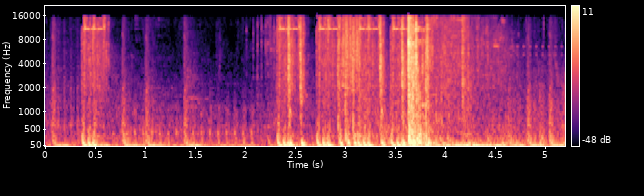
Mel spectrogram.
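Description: Bursts of MP5 submachine gun fire in a Call of Duty match, rattling in short rapid strings with a few scattered single reports, moderately loud against quieter game ambience, with no talking.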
